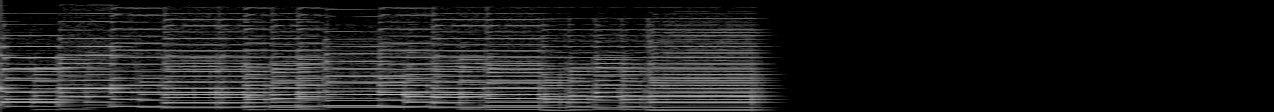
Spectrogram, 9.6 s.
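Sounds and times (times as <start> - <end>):
waltz music: 0.0 - 5.8.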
